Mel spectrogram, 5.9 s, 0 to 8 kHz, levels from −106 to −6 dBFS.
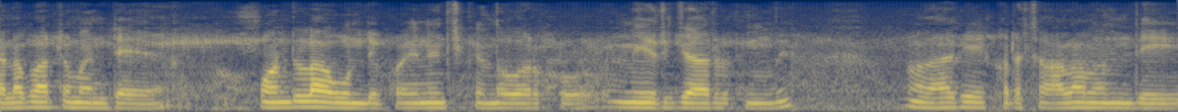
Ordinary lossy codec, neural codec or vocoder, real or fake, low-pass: none; codec, 16 kHz, 4 kbps, X-Codec, WavLM features, trained on Multilingual LibriSpeech; fake; none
